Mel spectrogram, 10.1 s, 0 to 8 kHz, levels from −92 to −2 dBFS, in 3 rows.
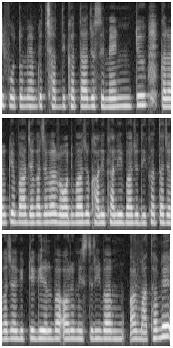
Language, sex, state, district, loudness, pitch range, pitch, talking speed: Bhojpuri, female, Uttar Pradesh, Ghazipur, -17 LUFS, 210-220 Hz, 215 Hz, 180 wpm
